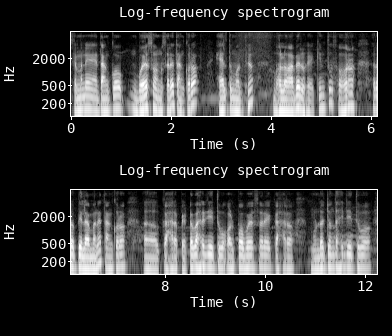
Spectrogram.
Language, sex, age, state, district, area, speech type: Odia, male, 18-30, Odisha, Mayurbhanj, rural, spontaneous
